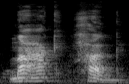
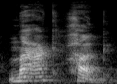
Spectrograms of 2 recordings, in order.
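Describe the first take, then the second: First: The last word ends in a hard g. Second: The last word ends in a hard g.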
